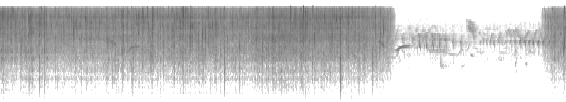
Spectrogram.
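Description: Shrimp with squeezed lemon crackle on a wood-fired grill, a dense, steady sizzle with popping for about eight seconds before cutting to a quieter stretch with faint chirping birds and light crackle.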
